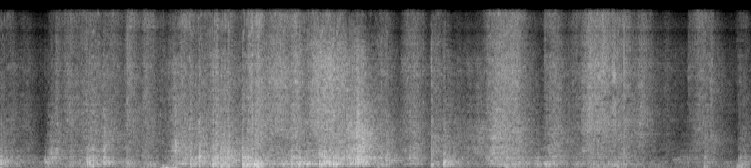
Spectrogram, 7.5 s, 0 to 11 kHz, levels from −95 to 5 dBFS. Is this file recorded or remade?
remade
